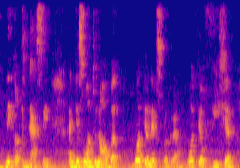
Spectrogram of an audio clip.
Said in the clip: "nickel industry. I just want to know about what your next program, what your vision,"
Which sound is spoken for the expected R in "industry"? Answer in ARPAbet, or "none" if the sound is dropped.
none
